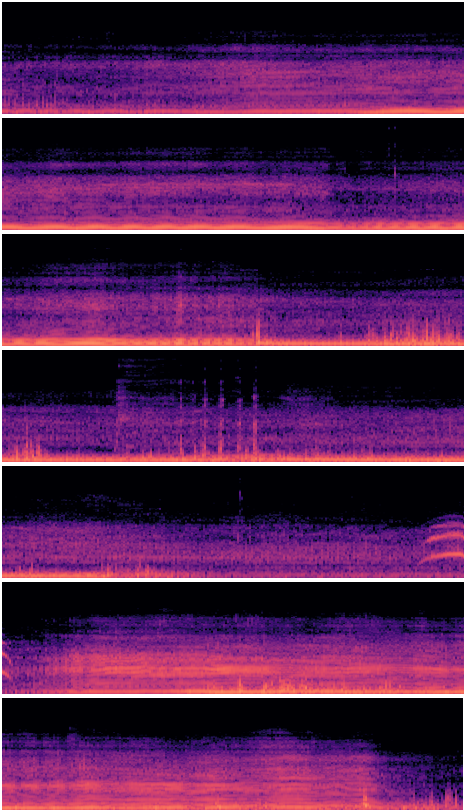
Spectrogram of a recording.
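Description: A motor vehicle engine running with a steady low hum that shifts pitch in steps. It drops away about twenty seconds in, and a short rising-and-falling tone comes just before the engine sound returns.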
